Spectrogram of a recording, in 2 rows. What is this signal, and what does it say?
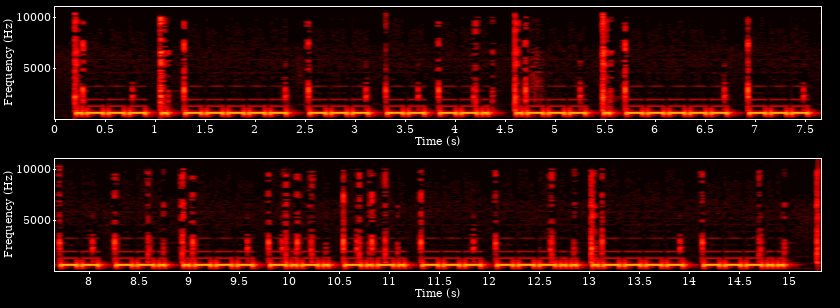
Morse code, heard as a keyed tone, about 23 wpm, 660 Hz. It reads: JE0OMG JE0OMG JCCO818
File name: jh8cbh / 2021cw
